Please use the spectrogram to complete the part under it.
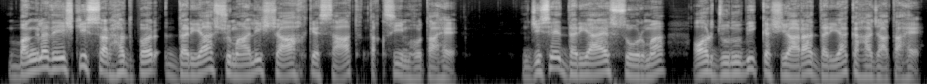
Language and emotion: Urdu, neutral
